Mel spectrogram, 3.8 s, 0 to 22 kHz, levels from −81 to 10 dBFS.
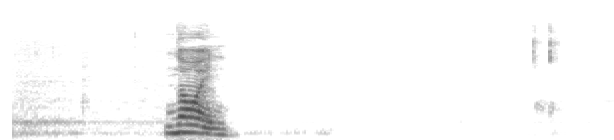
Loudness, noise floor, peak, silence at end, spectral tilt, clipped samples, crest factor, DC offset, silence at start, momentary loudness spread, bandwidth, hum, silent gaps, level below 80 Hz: -23 LUFS; -84 dBFS; -6 dBFS; 2.4 s; -5 dB/octave; under 0.1%; 24 dB; under 0.1%; 1.05 s; 23 LU; 11.5 kHz; none; none; -74 dBFS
